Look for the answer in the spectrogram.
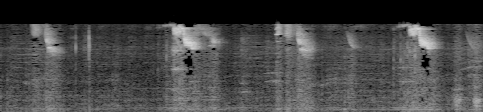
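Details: Blue-black grassquit kept as a cage bird, just arrived from Jacarepaguá, Rio de Janeiro, singing short high buzzy descending bursts, three main phrases roughly every one and a half to two seconds with softer notes between.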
